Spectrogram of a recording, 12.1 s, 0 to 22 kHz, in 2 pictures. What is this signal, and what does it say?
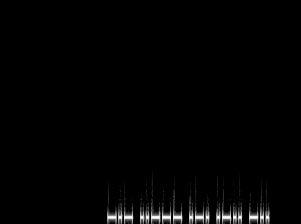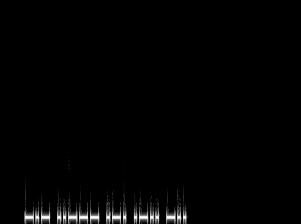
Morse code, heard as a keyed tone, about 22 wpm, 700 Hz. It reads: K2RLD K2RLD
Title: USA Call Signs - 5 Characters - Repeated 2x - 22wpm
